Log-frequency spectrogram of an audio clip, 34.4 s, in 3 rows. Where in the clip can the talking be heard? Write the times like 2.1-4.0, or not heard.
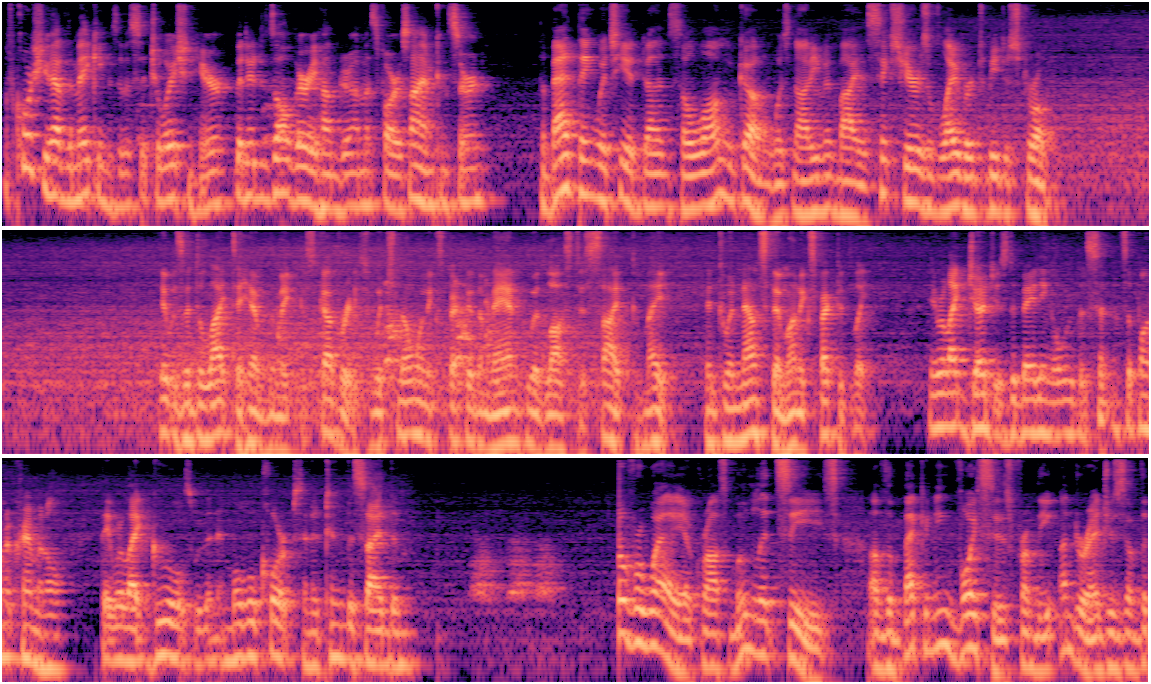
0.0-4.8, 5.4-10.6, 13.1-20.1, 20.8-27.1, 29.1-34.3.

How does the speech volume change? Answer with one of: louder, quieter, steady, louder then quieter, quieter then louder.
steady.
